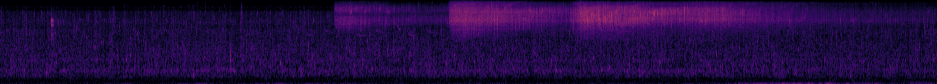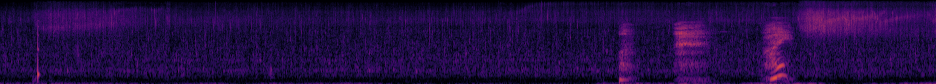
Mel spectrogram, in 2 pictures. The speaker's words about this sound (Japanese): では全体に塗り込んだペーストにスポイトで水分を足していきます。少しポタッとしますよ。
